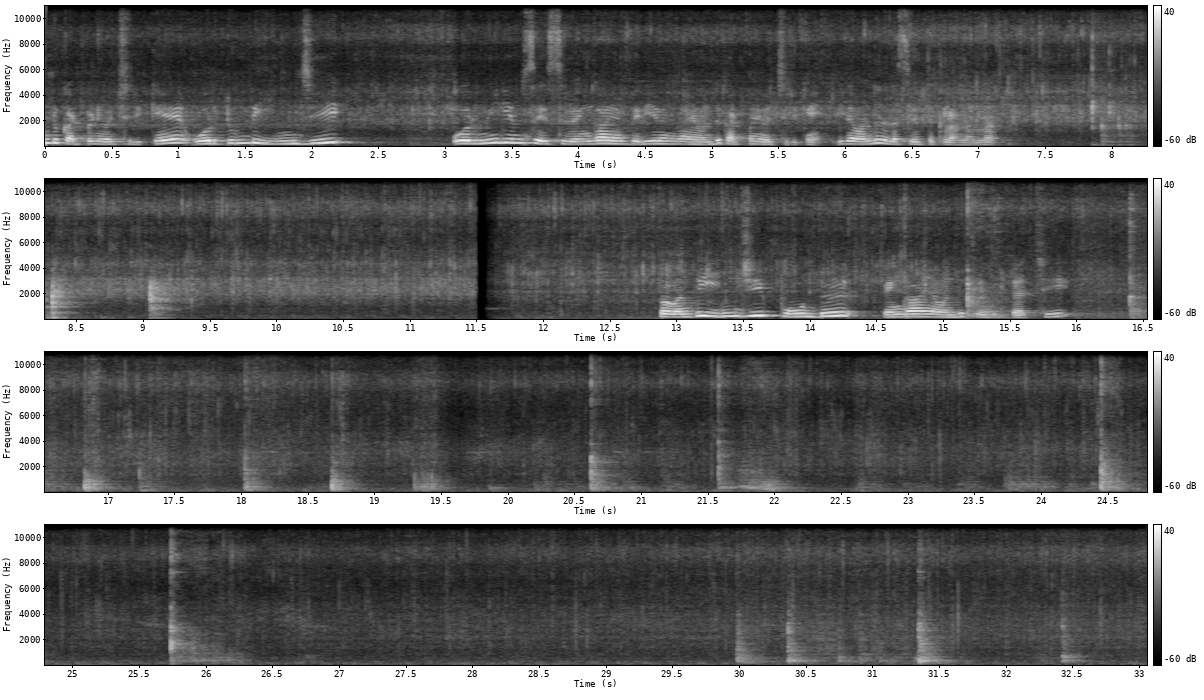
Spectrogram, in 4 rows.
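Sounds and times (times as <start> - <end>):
food sizzling in butter: 0.0 - 33.0
metal spatula scraping pan: 15.1 - 24.8, 25.7 - 26.4, 30.0 - 31.7.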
